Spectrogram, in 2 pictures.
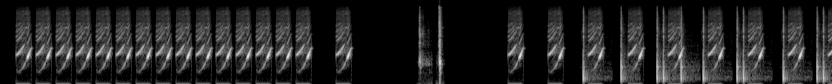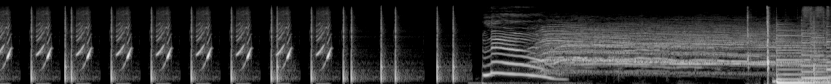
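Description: Cartoon sound effects of balls popping in and out of holes: a fast run of short rising pops, about seven a second, for some three seconds, then a gap broken by one or two single pops. A second, longer run of pops follows as the balls come up out of the holes. Near the end a falling glide settles into a steady, shimmering tone.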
